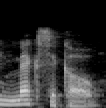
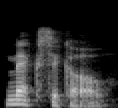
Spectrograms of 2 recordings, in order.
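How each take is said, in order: First: مکزیکو with the first syllable loud and high; stress on MEX. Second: مکزیکو said slowly, first syllable punched high; slow careful مکزیکو, stress on MEX; slow stressed model. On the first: (تأکید روی بخش اول مکزیکو) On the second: (تأکید آهسته روی بخش اول مکزیکو) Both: Shown as a demonstration.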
